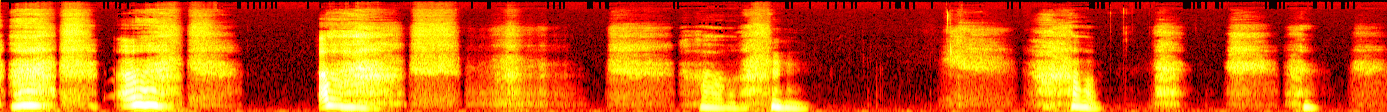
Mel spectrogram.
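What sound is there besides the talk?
gasping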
